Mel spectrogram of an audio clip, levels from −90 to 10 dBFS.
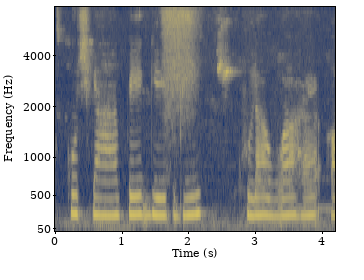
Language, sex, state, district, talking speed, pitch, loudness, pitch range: Hindi, female, Bihar, Kaimur, 130 wpm, 230 Hz, -14 LUFS, 225-235 Hz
